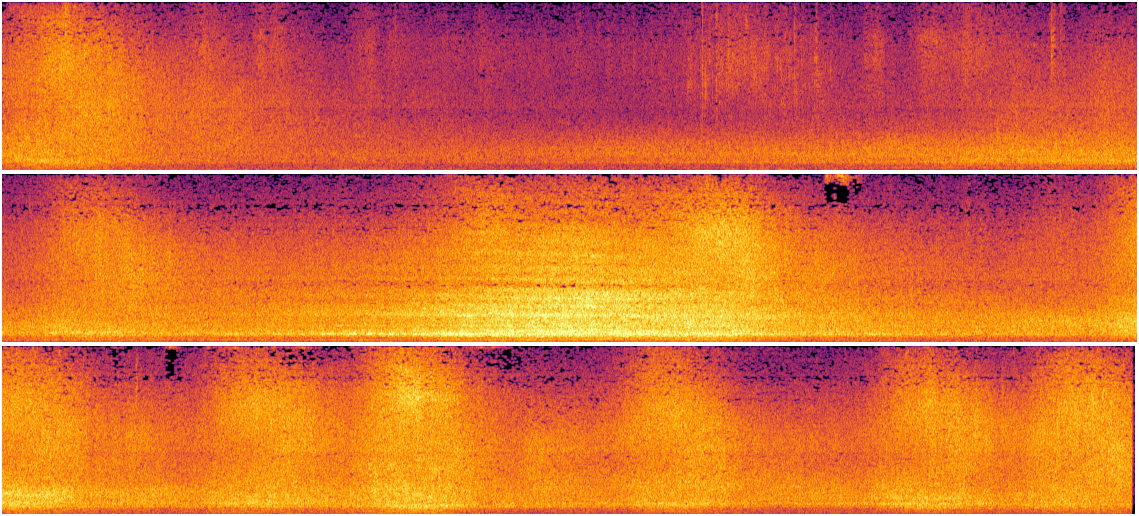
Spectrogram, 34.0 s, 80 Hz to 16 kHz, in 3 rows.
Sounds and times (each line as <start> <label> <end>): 0.0 cars drive on a wet street 34.0
6.8 tram drives from left to the right 34.0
